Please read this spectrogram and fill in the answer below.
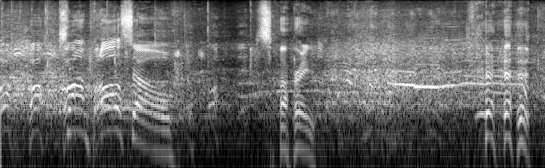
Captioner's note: audience reacts; laughter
